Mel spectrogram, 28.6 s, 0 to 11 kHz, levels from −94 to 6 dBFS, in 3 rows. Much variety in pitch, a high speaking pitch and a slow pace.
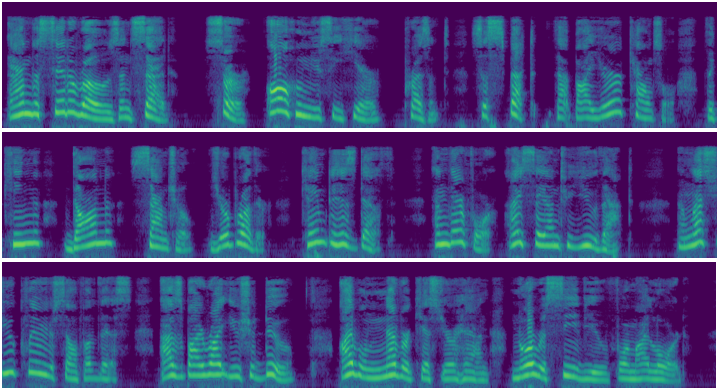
Yes: wide, 7.6 semitones; high, 205 Hz; slow, 125 wpm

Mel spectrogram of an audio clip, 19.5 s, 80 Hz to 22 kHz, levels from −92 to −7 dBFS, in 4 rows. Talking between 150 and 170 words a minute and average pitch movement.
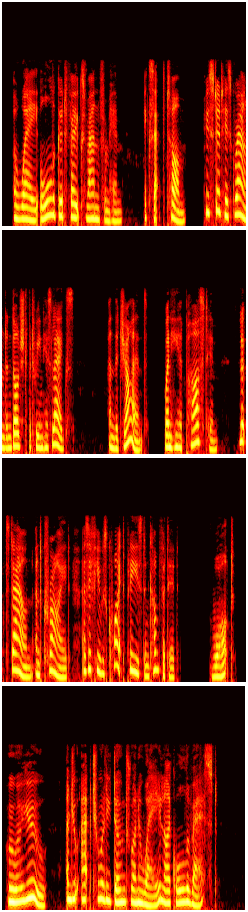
No: average, 165 wpm; wide, 5.7 semitones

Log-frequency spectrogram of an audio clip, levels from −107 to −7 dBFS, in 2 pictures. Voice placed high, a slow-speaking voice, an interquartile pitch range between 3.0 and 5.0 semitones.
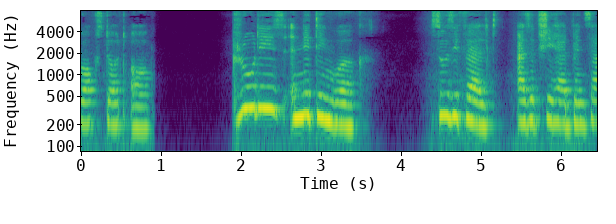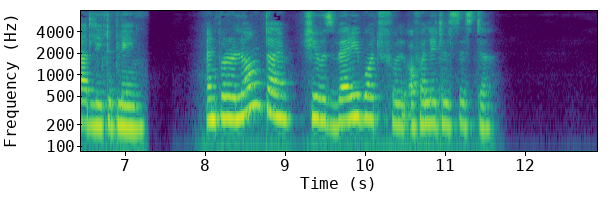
Yes: high, 215 Hz; slow, 125 wpm; average, 4.1 semitones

